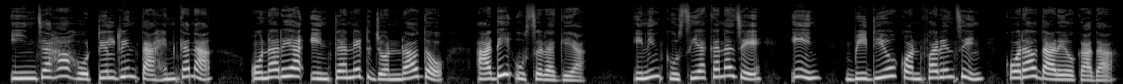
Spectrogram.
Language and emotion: Santali, happy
